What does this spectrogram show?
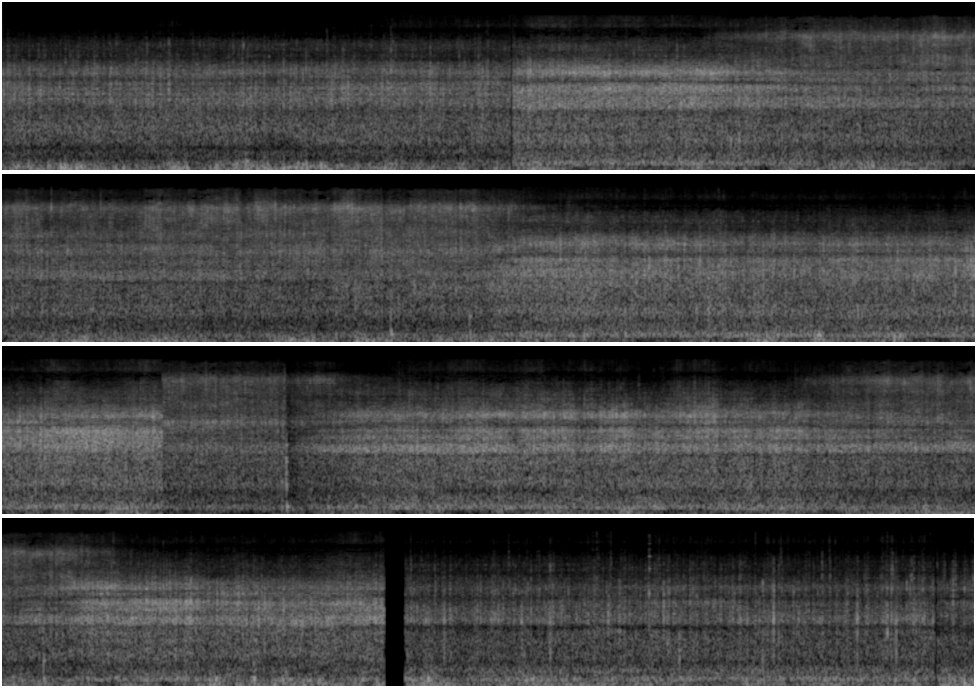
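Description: Udon noodles and vegetables sizzling in a frying pan over a Kovea gas camp stove, the burner running with a steady low rush beneath. The sizzle swells louder in several stretches of a few seconds each, and the sound cuts out for an instant near the end.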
